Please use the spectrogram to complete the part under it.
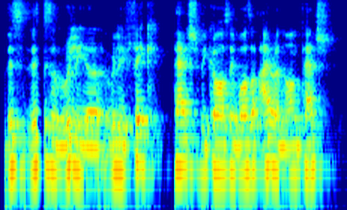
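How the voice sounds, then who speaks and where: A man with a German accent interviewing a guest over a video call in English, halting and full of fillers and restarts, laughing often. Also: on the low side, fairly even intonation. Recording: muffled lo-fi sound in an echoey room.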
